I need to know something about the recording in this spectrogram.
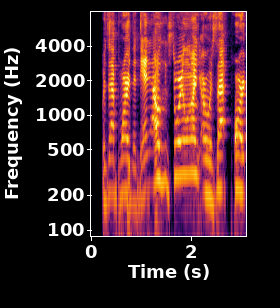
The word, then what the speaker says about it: Danhausen: This whole thing with Danhausen. I know that you and no. You said it wrong. It's Danhausen.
